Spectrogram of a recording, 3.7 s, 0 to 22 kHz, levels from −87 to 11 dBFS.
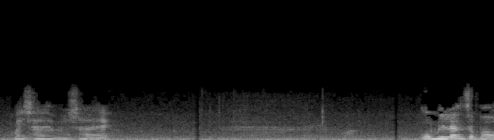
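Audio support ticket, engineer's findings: Short concealed packet loss, 1.45–1.51 s and 2.95–2.99 s: brief smears where roughly 40 ms and 20 ms never arrived, jitter buffer/decoder stretching the last sound to cover. Call path sounds like Opus, band-limited near 8 kHz.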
